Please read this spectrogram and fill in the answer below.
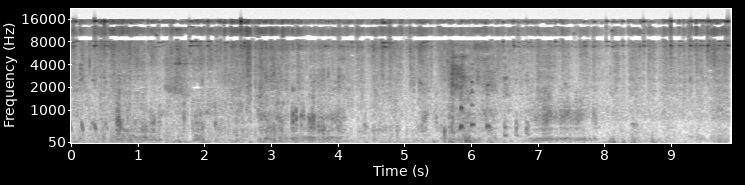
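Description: Rhodesian Ridgebacks and a basenji puppy playing in snow: short dog vocal sounds come every second or two among the scuffle and footfalls of running paws.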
